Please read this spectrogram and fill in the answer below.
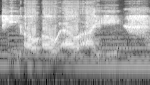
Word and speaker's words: Thule: It's the Vril power was abandoned technology left behind by the Atlantean civilization, and the Atlanteans used to call themselves the Thule, like Thule, but pronounced Toolie.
